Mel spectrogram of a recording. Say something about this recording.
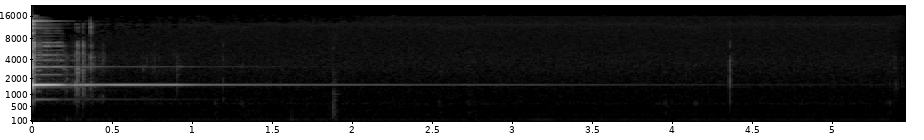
11th In chromatic order.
